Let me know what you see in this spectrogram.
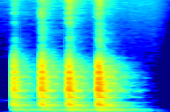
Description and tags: Knocking Door
Knock on the door. Who's there?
